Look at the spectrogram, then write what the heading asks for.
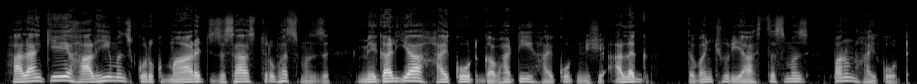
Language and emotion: Kashmiri, neutral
